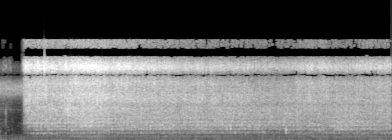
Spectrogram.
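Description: Hot oil sizzling in a clay pot as bay leaves, whole spices and chopped tomato fry in it. The sizzle starts suddenly just after the start and then holds steady.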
